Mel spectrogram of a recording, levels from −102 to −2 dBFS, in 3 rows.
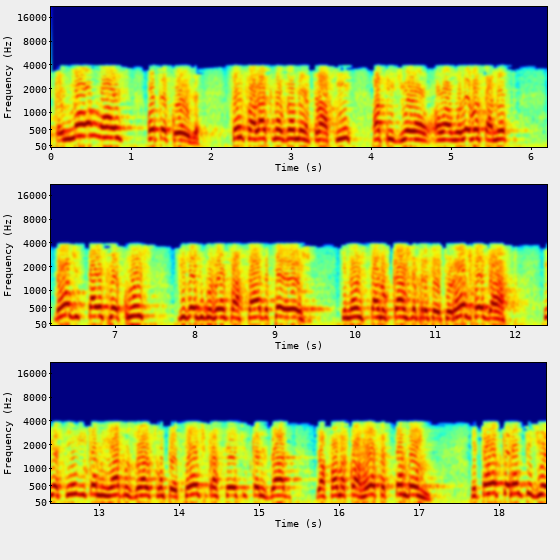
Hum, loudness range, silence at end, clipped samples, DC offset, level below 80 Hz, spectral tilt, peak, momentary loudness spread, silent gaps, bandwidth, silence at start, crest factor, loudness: none; 1 LU; 0 s; 7%; under 0.1%; -32 dBFS; -10 dB/octave; 0 dBFS; 7 LU; none; 4 kHz; 0 s; 6 dB; -6 LUFS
